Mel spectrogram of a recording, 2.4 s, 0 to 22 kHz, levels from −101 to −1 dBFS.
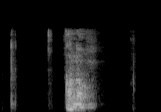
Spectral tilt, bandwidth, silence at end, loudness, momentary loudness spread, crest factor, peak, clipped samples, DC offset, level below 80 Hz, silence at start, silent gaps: -5.5 dB/octave; 7.6 kHz; 1 s; -34 LUFS; 21 LU; 22 dB; -16 dBFS; under 0.1%; under 0.1%; -72 dBFS; 0.15 s; 0.27-0.72 s, 0.81-0.96 s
